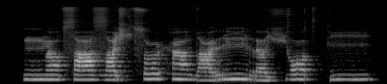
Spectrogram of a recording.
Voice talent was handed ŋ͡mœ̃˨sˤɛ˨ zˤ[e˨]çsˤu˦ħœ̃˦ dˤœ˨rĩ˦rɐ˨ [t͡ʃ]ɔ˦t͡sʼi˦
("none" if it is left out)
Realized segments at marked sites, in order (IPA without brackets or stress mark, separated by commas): i˨, ç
